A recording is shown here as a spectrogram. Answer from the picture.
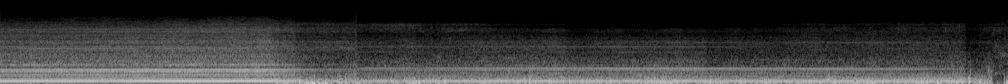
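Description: Outboard motor of an RNLI Y-class inflatable running steadily at speed, with wind and water rushing past. The engine note cuts off abruptly near the end.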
